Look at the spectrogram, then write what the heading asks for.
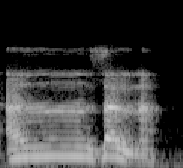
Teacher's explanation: Pada saat kita mengucapkan anzalna, huruf yang diikhfakan kita ucapkan tersendiri. Baru setelah itu kita ucapkan zai setelahnya.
